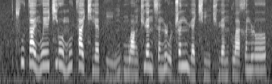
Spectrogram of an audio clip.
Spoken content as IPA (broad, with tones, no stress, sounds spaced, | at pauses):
t͡sʰ u˥˧ t̪ a˥˩ ɪ̯ n̪ w e˥ ɪ̯ t͡ɕ j o˥˩ ʊ̯ m u˥ t̪ʰ a˥˩ ɪ̯ t͡ɕʰ j ɛ˧˥ pʰ i˨˩˦ ŋ | n̪ w ɑ˨˩ ŋ t͡ɕ ɥ ɛ˥˩ n s ə˧˥ n ɻ u˨˩ ʈ͡ʂ ə˥ n m ɥ ɛ˧˥ t͡ɕʰ i˨˩ ŋ t͡ɕʰ ɥ ɛ˧˥ n t̪ w ä˧˥ x ə˥ n ɻ ɤ˥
